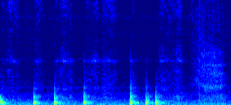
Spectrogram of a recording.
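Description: A stylus writing on a Smart Board interactive whiteboard, making a series of sharp close taps and short scratchy strokes at uneven intervals, with no talk over them.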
